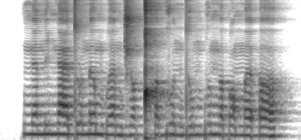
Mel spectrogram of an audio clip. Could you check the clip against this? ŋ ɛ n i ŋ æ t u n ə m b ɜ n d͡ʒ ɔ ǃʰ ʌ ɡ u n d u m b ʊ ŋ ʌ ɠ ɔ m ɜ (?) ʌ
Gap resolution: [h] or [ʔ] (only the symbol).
ʔ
